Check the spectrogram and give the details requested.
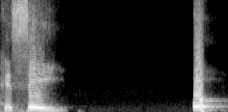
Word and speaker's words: receio: Recei. O o não é pronunciado de forma tônica. É. O o tem som fraco de U. Eu vou ler receio. Eu leio receio, não é?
